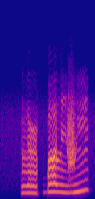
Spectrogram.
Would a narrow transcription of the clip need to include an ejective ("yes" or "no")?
no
